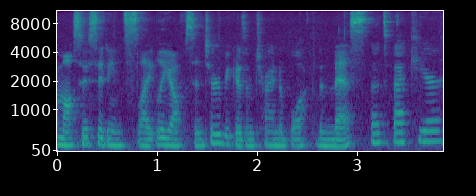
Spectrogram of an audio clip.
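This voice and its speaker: A woman speaks with a fairly low, somewhat breathy voice. Her pitch varies in an ordinary way. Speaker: convention panel host. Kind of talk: casual talk to camera. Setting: home, no microphone, quiet recording. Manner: fast.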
